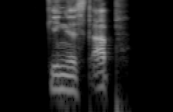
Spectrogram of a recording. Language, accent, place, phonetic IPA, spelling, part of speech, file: German, Germany, Berlin, [ˌɡɪŋəst ˈap], gingest ab, verb, De-gingest ab.ogg
- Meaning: second-person singular subjunctive II of abgehen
